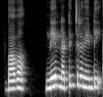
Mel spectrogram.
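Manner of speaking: ordinary delivery, nothing marked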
